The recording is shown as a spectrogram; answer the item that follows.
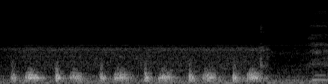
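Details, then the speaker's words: Whooshing, galloping pulses at about 134 beats per minute, normal for this stage: a fetal heartbeat on Doppler at the first ultrasound at a fertility clinic, in an embryo-adoption pregnancy. "There's a heartbeat. Is there? Yep. Yay! Yep. All right, ready? Yes. We're gonna listen to the heartbeat first."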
